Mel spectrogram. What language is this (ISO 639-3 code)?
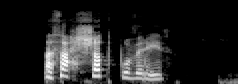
kab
